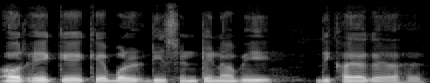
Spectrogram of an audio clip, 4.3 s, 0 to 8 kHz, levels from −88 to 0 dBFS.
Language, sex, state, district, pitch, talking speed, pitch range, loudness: Hindi, male, West Bengal, Alipurduar, 120 Hz, 140 wpm, 115-125 Hz, -19 LUFS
